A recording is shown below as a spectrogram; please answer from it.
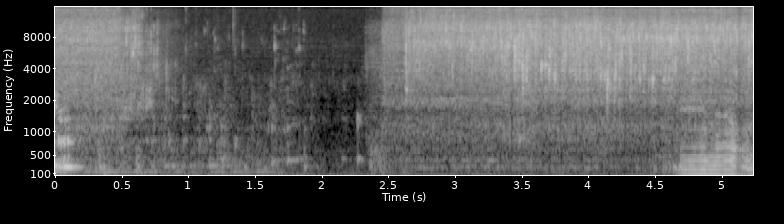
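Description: Water runs steadily from a Delta faucet after a leaky handle repair, a loud continuous rushing splash into the sink that drops away briefly and then returns at full flow, with no talking.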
